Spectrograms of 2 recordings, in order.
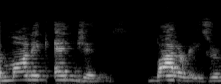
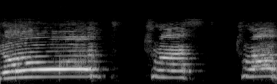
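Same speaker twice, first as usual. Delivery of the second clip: rising, high-pitched yelling, building up; 9 semitones higher, 5 dB louder than usual. Speaker warning the audience, then apologizing for it; yelling. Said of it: "I'm sorry for yelling".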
